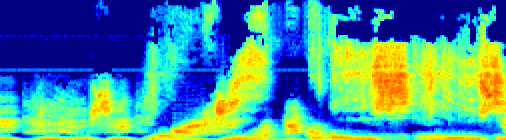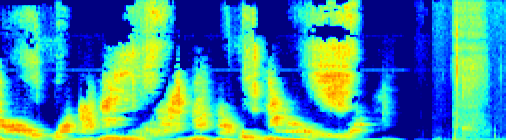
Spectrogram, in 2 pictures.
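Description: Metallic synth bass from Harmor, resynthesizing a voice sample through Ableton's Corpus resonator, played in reverse: a run of short low bass notes with sweeping, vowel-like rises and falls in tone, stopping about nine seconds in.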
